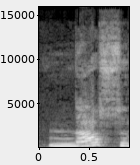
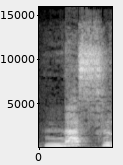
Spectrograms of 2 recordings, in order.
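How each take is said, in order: First: نصر with a full, heavy ص; heavy s in nasr. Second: نصر with a thin, light س; light s in nasr. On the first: Teacher shows the heavy ص in نصر. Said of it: "اگر ہم اس کو سواد کے ساتھ پڑھیں". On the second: Teacher shows the light س in نصر. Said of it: "اس کو سین کے ساتھ ادا کریں گے". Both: Shown as a demonstration.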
